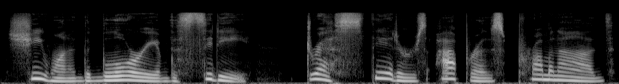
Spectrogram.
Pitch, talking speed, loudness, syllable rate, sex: 185 Hz, 95 wpm, -20 LUFS, 3.8 syllables/s, female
